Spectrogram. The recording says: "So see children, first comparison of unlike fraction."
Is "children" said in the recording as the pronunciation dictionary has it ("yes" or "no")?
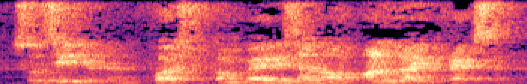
no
